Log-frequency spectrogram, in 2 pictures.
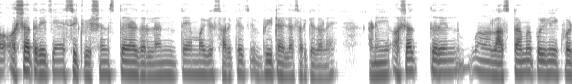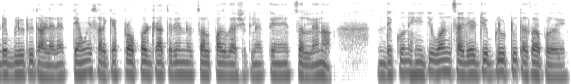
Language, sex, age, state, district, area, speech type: Goan Konkani, male, 30-45, Goa, Canacona, rural, spontaneous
